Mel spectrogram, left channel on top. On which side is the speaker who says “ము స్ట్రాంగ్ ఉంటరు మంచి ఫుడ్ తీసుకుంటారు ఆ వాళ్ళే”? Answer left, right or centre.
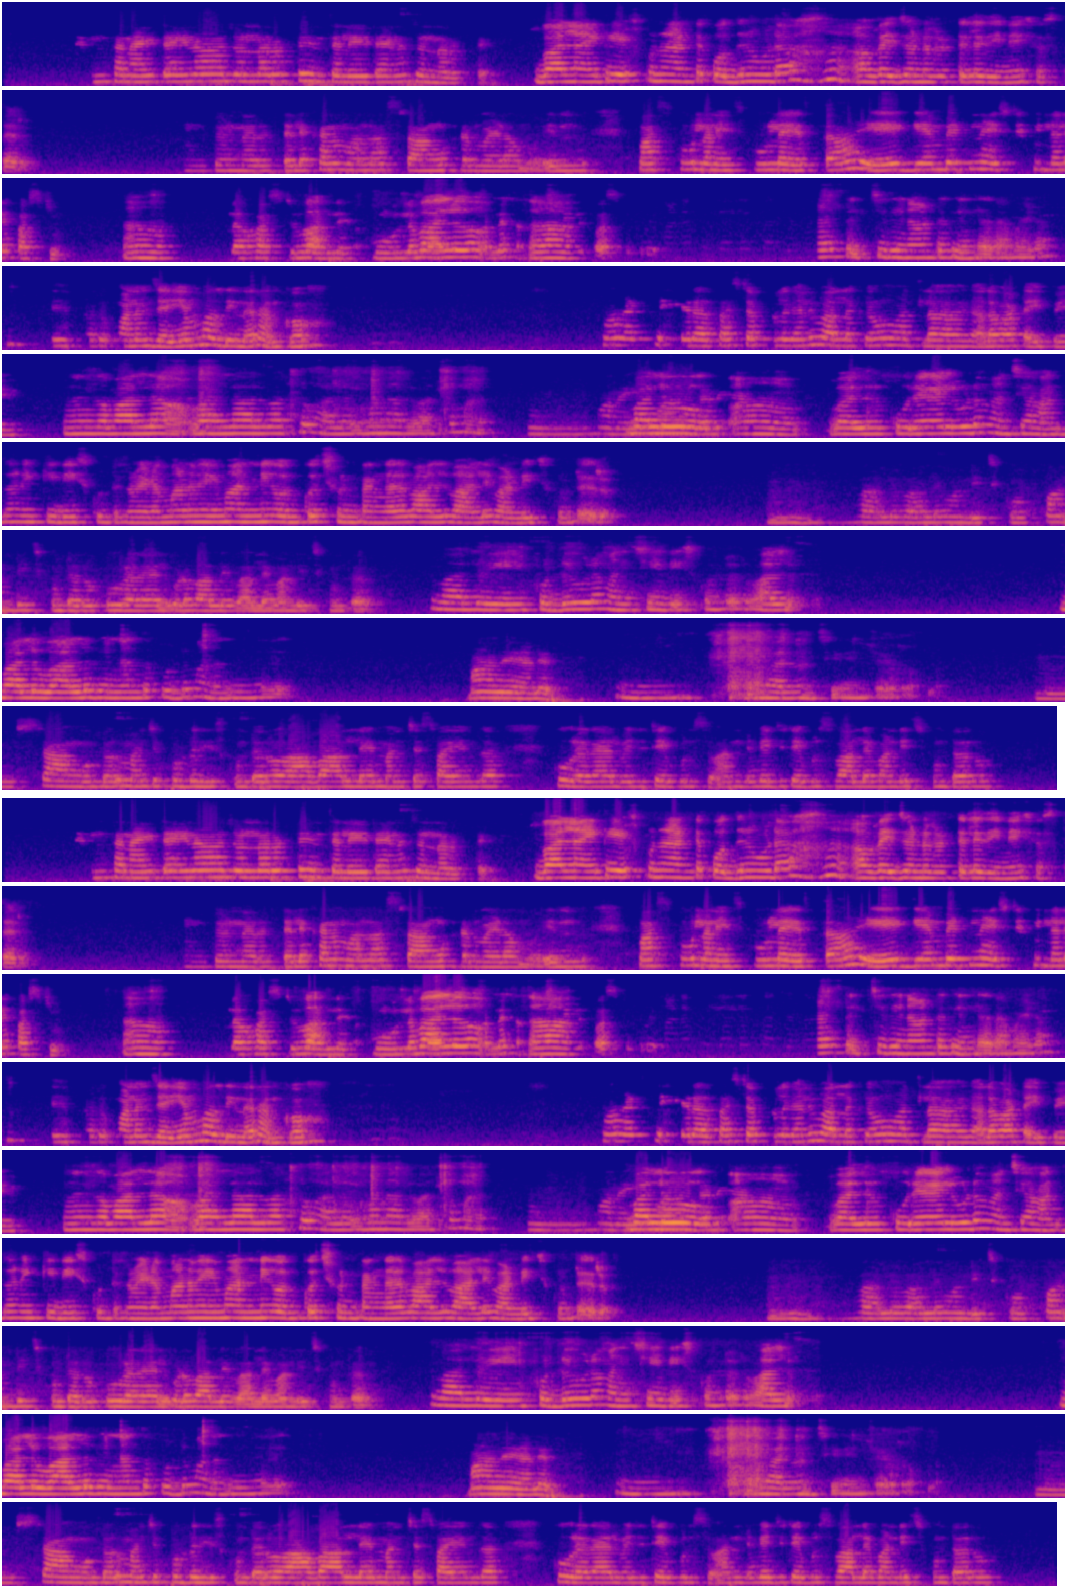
Right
